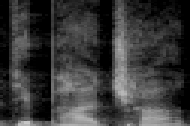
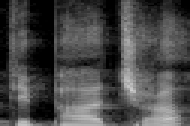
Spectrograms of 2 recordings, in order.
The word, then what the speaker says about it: departure: 미국 애들은 R 발음 시게 합니다. departure. 그죠? 근데 영국 애들은 중간에는 R 발음 하지 않아요. departure.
